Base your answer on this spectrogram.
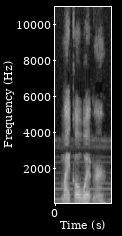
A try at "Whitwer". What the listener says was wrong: Whitwer. He put an M in there. Whitmer. It's Whitwer.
